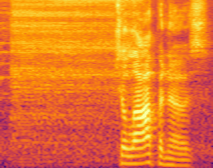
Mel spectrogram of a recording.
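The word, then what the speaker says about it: jalapeño: are you saying jalapeno the j is silent no it isn't did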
